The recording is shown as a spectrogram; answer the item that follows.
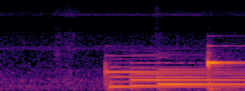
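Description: Near silence for about a second, then background piano music starts, its notes coming in one after another and held.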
